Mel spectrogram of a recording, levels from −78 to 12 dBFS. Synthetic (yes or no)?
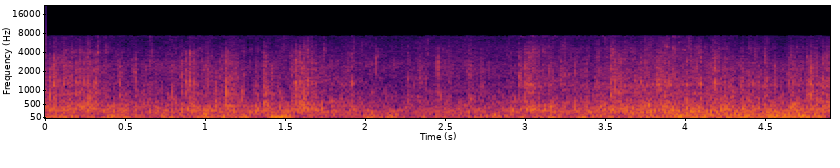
no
